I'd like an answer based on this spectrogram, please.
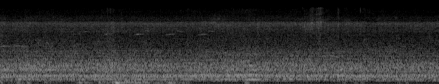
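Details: A dense, steady drone of many honey bees buzzing together in spring, a low humming tone with no breaks.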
